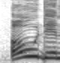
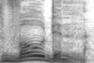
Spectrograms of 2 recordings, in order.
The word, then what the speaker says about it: Odin: Odin is how we say it now. Odin was the father of Thor. Okay. So, a long time ago, they used to pronounce his name as Vodin, not as Odin.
